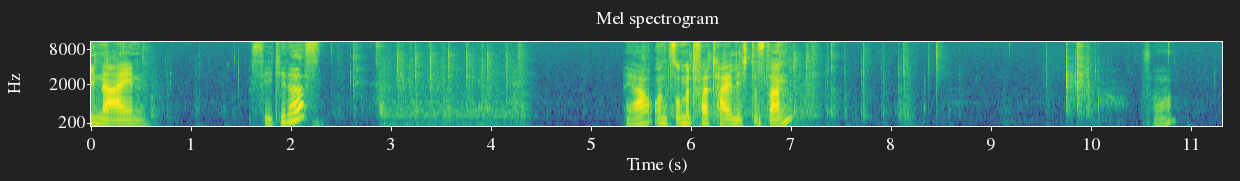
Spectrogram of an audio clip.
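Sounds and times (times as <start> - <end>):
speech: 0.0 - 0.6, 1.6 - 3.2, 5.3 - 7.2, 10.6 - 10.9
sewing machine stitching gathered fabric: 2.9 - 4.4, 5.8 - 7.5.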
